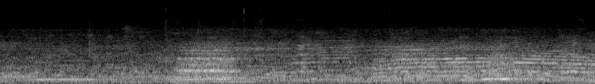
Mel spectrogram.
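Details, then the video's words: Masked cow, agitated while coming down off a truck, lets out low, drawn moos against a murky wash of crowd noise and people talking. "SAPI LUCU BERTOPENG NGAMUK PARAH TURUN DARI TRUK"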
